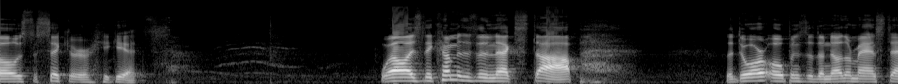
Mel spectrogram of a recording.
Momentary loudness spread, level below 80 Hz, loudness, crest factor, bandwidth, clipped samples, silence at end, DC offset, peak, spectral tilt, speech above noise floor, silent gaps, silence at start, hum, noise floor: 17 LU; -56 dBFS; -16 LUFS; 18 dB; 13 kHz; under 0.1%; 0 s; under 0.1%; 0 dBFS; -5.5 dB/octave; 43 dB; none; 0 s; none; -59 dBFS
